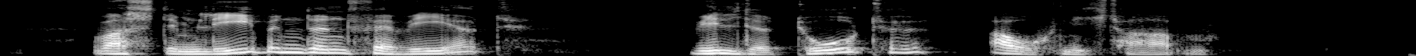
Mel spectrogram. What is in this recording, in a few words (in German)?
Verwehrt, Lyrik, Gedichte eigene Lesung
